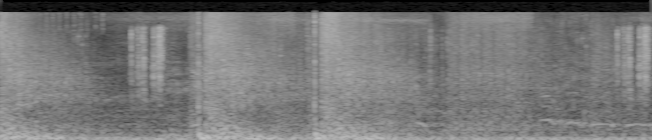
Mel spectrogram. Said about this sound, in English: Okay, let's just keep the shotgun.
